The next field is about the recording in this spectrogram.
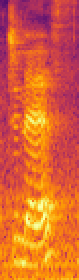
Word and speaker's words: Jhenesse: Jeunesse. J-H-E-N-E-S-S-E. Rhymes with finesse.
